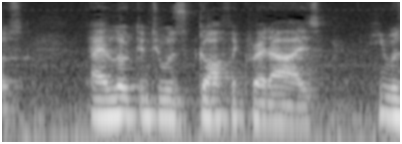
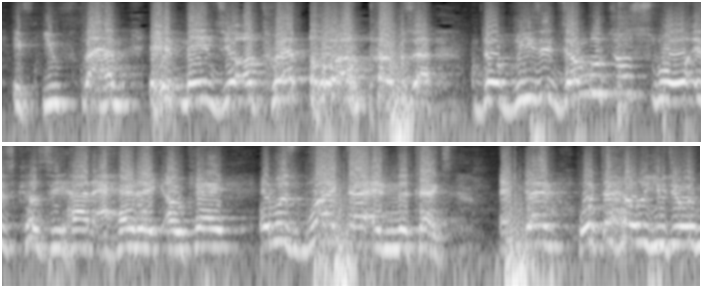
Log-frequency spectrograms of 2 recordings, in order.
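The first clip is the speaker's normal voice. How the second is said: hammy stage actor; 9 semitones higher, 8 dB louder than usual. Acted. Author's note ranting at critics.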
